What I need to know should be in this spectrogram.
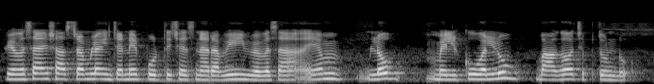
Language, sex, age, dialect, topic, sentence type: Telugu, male, 25-30, Telangana, agriculture, statement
